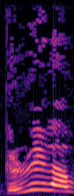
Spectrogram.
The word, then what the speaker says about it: guerrilla: 打起来了。guerrilla 确实跟大猩猩那个发音一样，但拼写不同。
